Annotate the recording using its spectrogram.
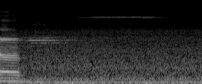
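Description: A steady low background rumble, with no distinct events, in a short gap between the narrator's words.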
